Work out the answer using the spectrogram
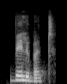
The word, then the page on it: bilobate: Indian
